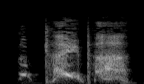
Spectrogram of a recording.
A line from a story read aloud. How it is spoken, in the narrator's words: croaked a voice behind us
